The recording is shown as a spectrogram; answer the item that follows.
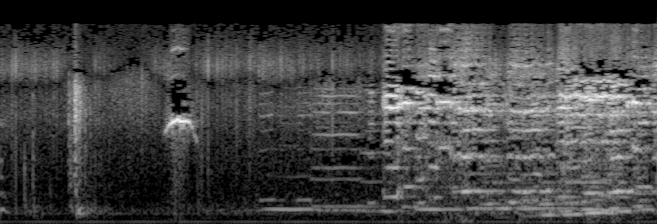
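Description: Orchestral bridge music from a radio-drama studio orchestra, marking a scene change: strings enter softly about two and a half seconds in and swell to full orchestra about a second later. Just before it, near two seconds in, a brief loud vocal cry.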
